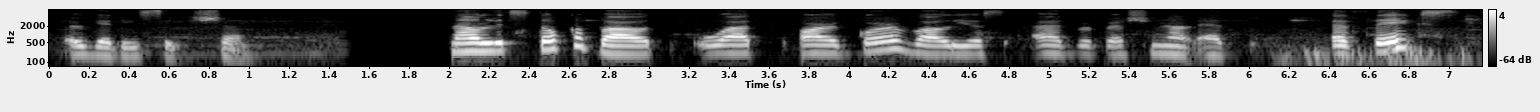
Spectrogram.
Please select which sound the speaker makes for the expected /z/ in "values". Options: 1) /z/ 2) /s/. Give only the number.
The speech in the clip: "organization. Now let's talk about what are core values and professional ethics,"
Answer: 2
